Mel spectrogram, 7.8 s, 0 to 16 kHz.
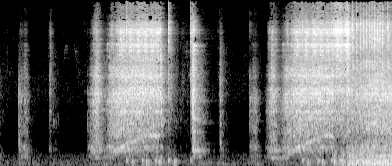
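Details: Mountfield SP536ES self-propelled mower, RM55 160cc engine, after service, new battery and drive belt: after a few short tries it catches and settles into an even, steady run with no misses. Normal running.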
